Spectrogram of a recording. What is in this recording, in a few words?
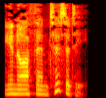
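"inauthenticity", British English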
